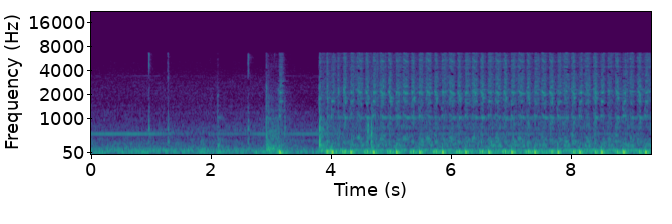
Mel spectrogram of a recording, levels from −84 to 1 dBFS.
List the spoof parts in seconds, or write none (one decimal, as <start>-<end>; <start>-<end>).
none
